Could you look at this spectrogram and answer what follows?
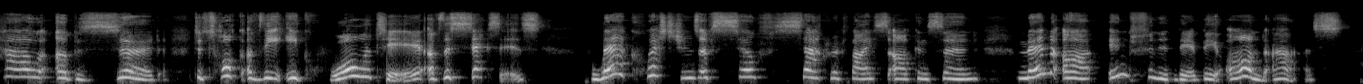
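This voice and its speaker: Woman playing a high-voiced, poised society young lady. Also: expressive, slow pace. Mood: solemn. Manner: affected, grandly earnest. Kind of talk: dramatic reading of a period stage comedy.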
